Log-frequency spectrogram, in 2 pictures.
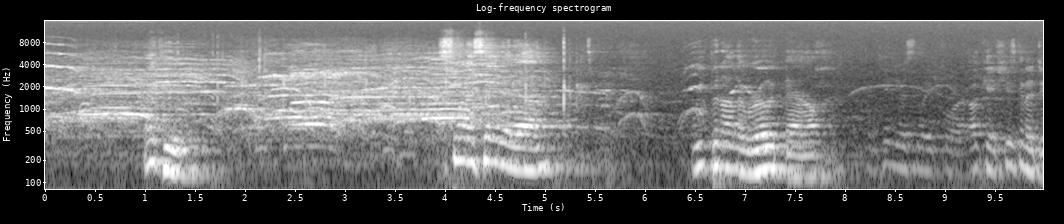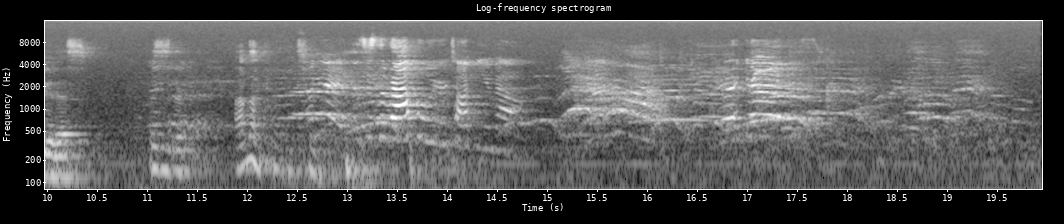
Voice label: Banter; Somerville, MA; Somerville Theater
